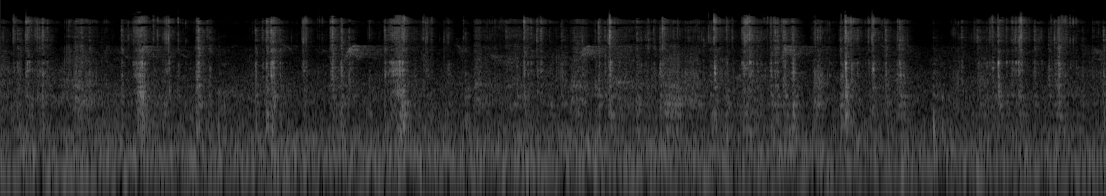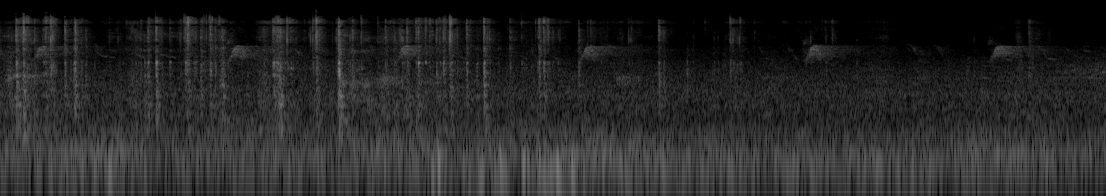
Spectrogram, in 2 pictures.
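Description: Outdoor ambience: a steady low rumble with many irregular sharp clicks, and a few short bird calls in the last few seconds.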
